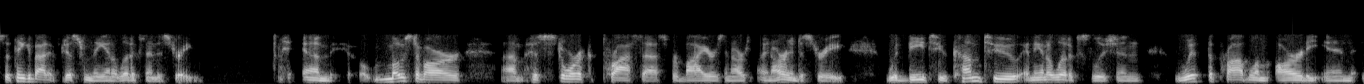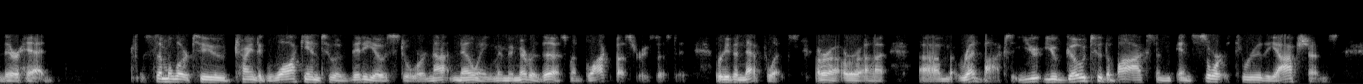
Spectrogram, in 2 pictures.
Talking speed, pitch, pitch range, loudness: 165 wpm, 110 Hz, 95-135 Hz, -19 LUFS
